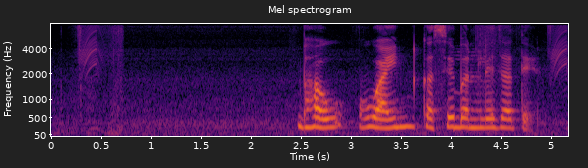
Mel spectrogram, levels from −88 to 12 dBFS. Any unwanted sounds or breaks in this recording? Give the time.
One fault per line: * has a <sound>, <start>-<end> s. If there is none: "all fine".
all fine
